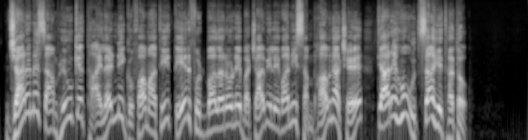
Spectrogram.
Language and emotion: Gujarati, happy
